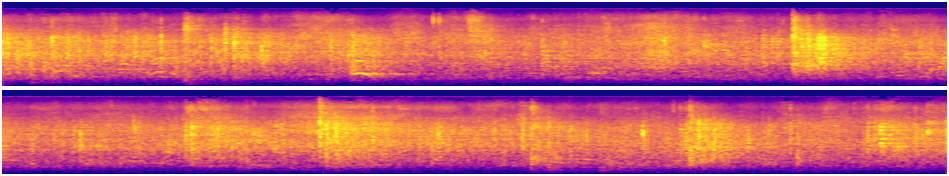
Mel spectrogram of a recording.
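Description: Hockey sticks clack against a puck and the ice now and then.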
